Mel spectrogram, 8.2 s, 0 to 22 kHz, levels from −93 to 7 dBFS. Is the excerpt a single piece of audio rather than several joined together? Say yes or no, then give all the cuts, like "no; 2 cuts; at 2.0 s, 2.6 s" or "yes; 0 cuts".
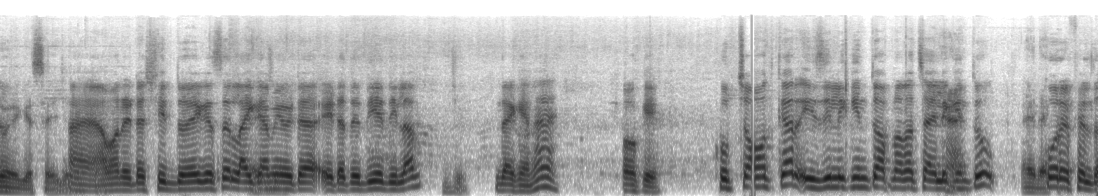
yes; 0 cuts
